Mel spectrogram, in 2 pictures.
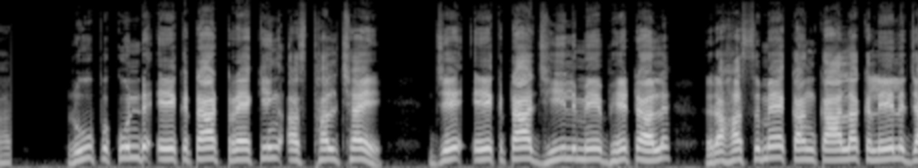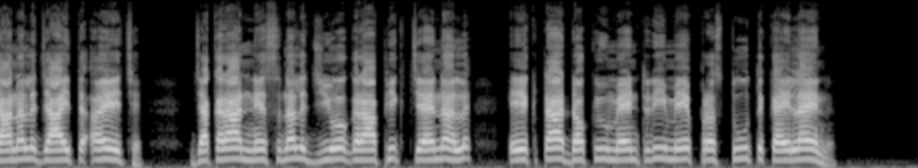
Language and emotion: Maithili, neutral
